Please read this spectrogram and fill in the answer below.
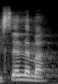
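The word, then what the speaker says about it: θέλημα: 하나는 블레마라는 단어이고요, 하나는 셀레마라는 단어인데, 이 셀레마, 이 th 번데기 발음이에요.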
